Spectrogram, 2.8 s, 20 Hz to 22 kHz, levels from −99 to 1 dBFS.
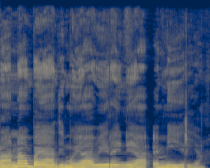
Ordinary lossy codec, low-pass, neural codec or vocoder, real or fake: none; none; none; real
